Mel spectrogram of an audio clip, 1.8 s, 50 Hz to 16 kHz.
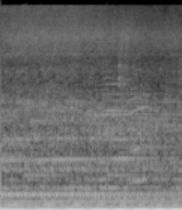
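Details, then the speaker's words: Accord Maestro carbureted engine, cold start after adjusting the automatic choke bimetal (choke opener dead, choke set slightly open): deep steady drone with gentle even pulse; fast idle working normally at about 1500 rpm to reach working temperature. "fast idle berfungsi dengan normal teman-teman. Ini bergerak ke 1500 rpm. Jadi untuk mempercepat temperatur kerja mesin biar mencapai suhu temperatur kerja."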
